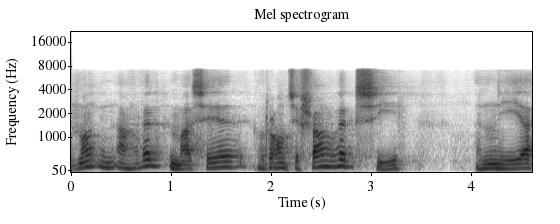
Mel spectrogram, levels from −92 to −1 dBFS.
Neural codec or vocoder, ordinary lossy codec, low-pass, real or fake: codec, 16 kHz, 0.7 kbps, FocalCodec; none; 7.2 kHz; fake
